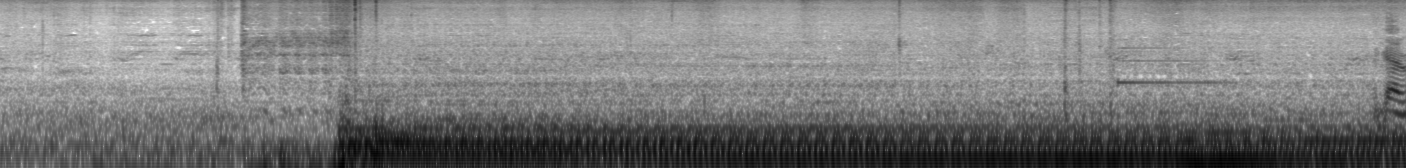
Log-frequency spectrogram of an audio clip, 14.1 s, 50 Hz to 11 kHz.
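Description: Ram 2500's 6.7L Cummins turbodiesel, tuned and emissions-deleted, starting after the pre-heat wait. The starter cranks briefly about two and a half seconds in, the engine fires about three and a half seconds in, and it then idles with a steady low rumble.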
